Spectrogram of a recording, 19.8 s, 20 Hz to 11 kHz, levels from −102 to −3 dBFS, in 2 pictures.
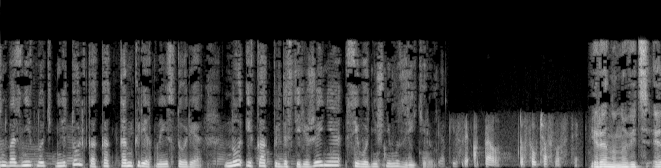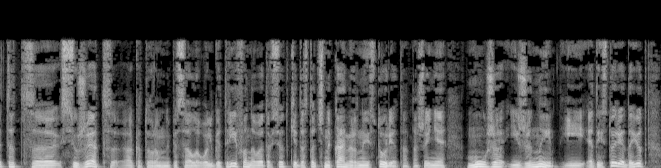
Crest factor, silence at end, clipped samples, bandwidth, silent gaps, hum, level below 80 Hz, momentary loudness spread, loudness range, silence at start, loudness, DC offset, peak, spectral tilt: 16 dB; 0.05 s; under 0.1%; 8.8 kHz; none; none; -54 dBFS; 11 LU; 5 LU; 0 s; -22 LUFS; under 0.1%; -6 dBFS; -6 dB/octave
